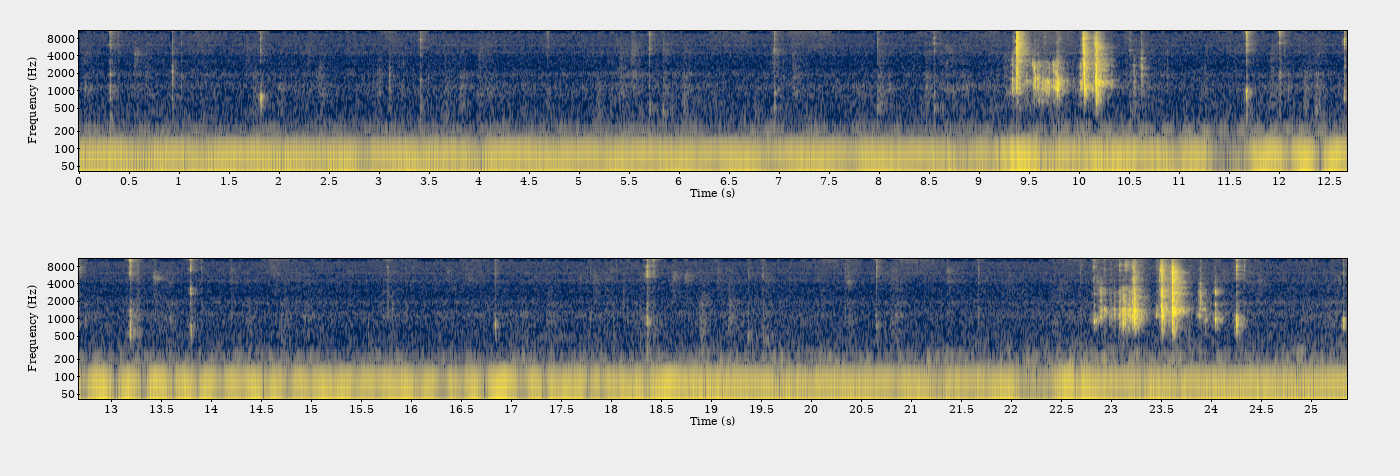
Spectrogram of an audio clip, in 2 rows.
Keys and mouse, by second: 6.0 double click, 10.2 F6, 12.1 double click, 19.7 double click, 23.6 click, 23.9 F6.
